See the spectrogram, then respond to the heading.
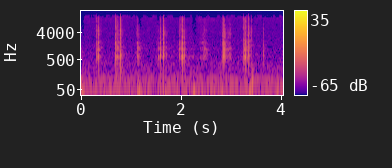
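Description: Fingernails tap and scratch along the spine of a yellow paperback book held at an angle. Thirteen short, dry taps sound over a steady low hum, each clicking with a midrange knock and a brief bright scrape that dies away almost at once.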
